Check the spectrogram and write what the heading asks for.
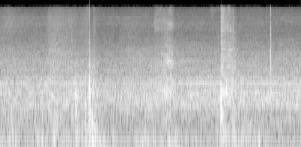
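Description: A few light knocks as a wooden bench frame is handled and lifted off its seat board, with a steady background noise throughout: two knocks about a second in and another about three seconds in.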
